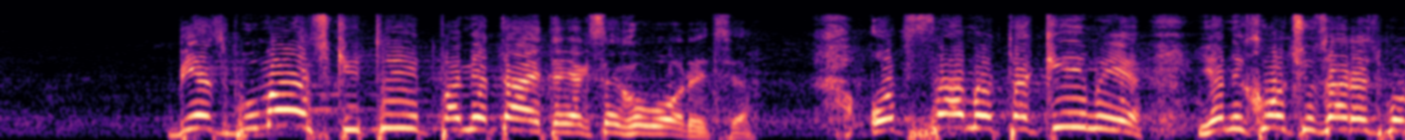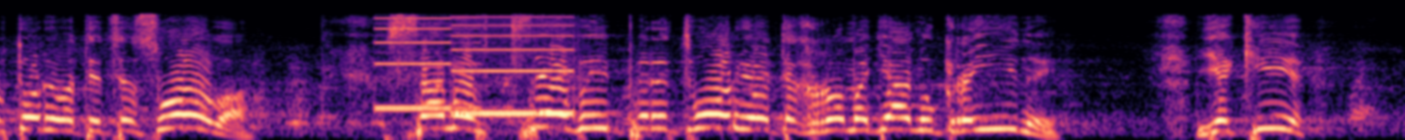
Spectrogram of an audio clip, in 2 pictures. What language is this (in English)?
Ukrainian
